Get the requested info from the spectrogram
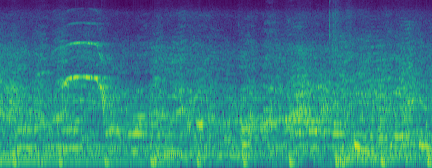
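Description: Dance music with a steady beat, mixed with a crowd of young people shouting and cheering. One high call rises and falls about a second in.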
